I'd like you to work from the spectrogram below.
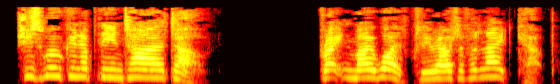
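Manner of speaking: a pompous official shouting his complaint; outraged official. A narrator's reading. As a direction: throw up your arms in outrage.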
